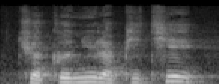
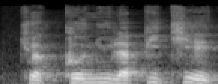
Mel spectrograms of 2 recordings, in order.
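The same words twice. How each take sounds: First: Soft, gentle tu as connu la pitié; kind spirit. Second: Scornful king. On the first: Spirit of life consoling the weeping wind, soft and kind. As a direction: offer connu softly, rising with kindness. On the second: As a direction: spit out la pitié with contempt. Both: A narrator's reading.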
